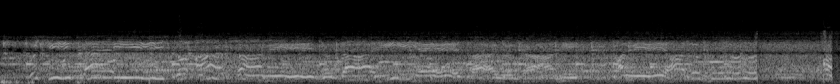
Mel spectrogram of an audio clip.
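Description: Music with a singing voice coming from the speaker of a Tecsun PL-450 portable radio tuned to an FM station, with no treble above the low highs.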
